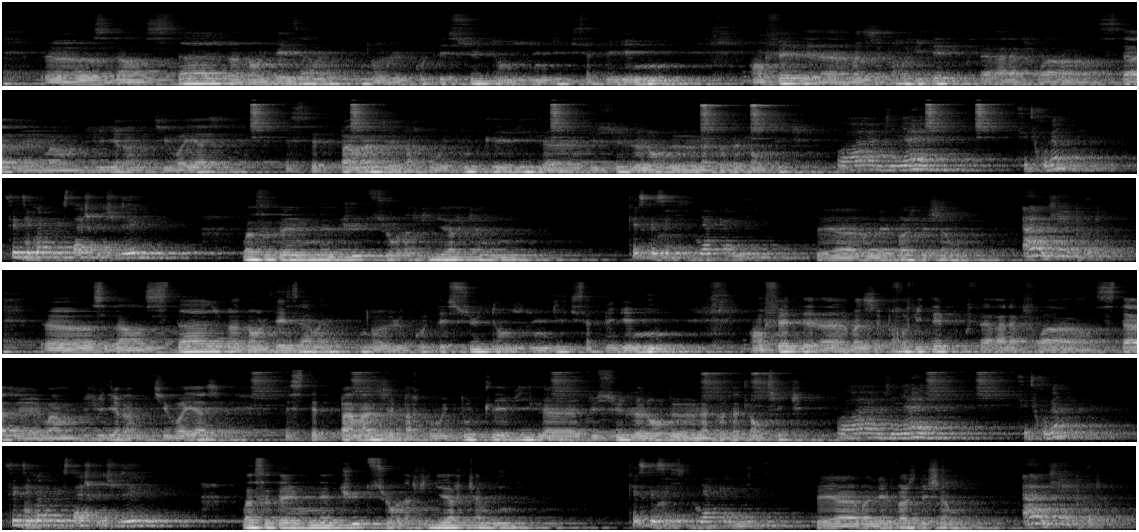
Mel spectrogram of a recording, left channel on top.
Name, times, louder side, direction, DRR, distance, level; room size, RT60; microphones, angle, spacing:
voice 1, 0.0-6.7 7.0-9.5 9.8-13.9 14.2-19.4 22.9-23.0 24.7-27.9 29.2-29.4 29.6-29.7 30.8-32.4, right 1 dB, 50° right, 5 dB, 0.7 m, -23 dB
sound 1, 13.8-14.2 14.8-15.2 16.8-17.2 18.3-19.2 20.6-21.4, left 9 dB, 80° left, 0.5 m, -35 dB
voice 2, 19.7-20.7 21.6-22.0 22.8-24.1 29.0-30.3 32.9-33.7, equal, ahead, -3 dB, 1.1 m, -25 dB
9.4 x 4.3 x 5.9 m, 2.3 s
head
